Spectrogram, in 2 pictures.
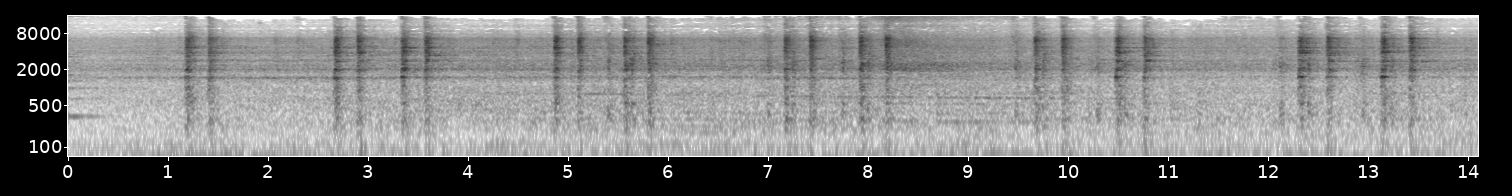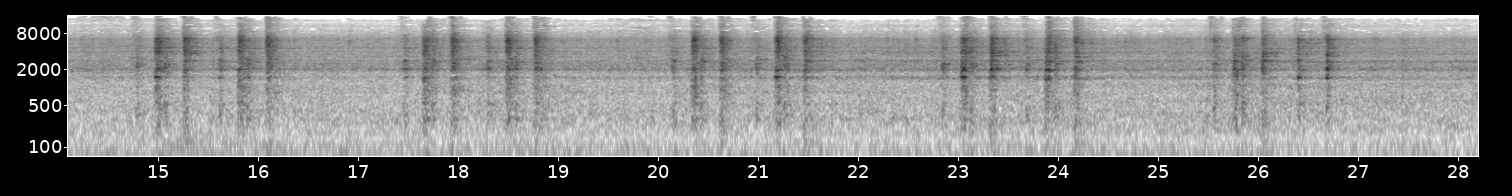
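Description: KRL Commuter Line electric multiple-unit train passing, its wheels clattering over rail joints and points in a long, uneven run of clicks over a steady rumble.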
